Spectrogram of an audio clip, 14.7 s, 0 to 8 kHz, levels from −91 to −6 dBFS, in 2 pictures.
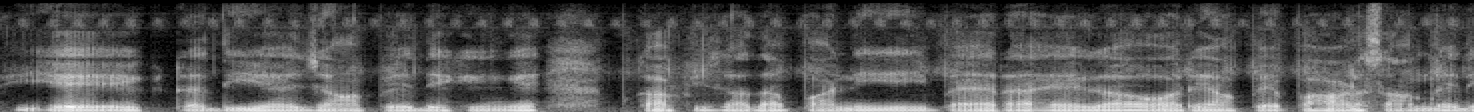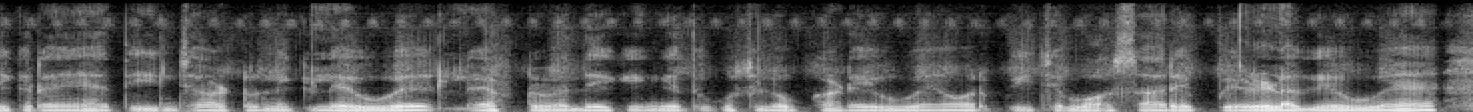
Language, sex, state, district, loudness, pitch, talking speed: Hindi, male, Jharkhand, Jamtara, -19 LUFS, 130 Hz, 165 wpm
